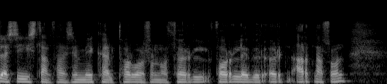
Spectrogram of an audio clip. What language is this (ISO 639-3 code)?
isl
